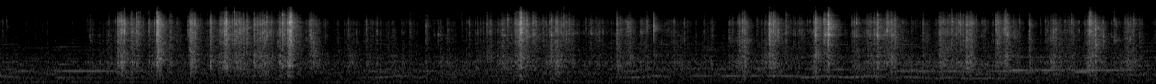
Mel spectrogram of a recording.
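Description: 5x5 puzzle cube being turned fast in the hands, its plastic layers clicking and clacking in quick irregular bursts during a timed solve.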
